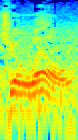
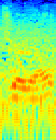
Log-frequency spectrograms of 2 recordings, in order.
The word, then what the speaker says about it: Joel: He told me that Joel is the Spanish pronunciation, but he's okay with Joel or Joel.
